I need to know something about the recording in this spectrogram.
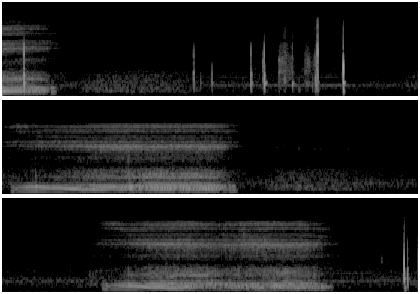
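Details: A husband snoring: two long, rough, buzzing snores on inhalation about six seconds apart, quiet exhalations and faint clicks between; ordinary snoring.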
